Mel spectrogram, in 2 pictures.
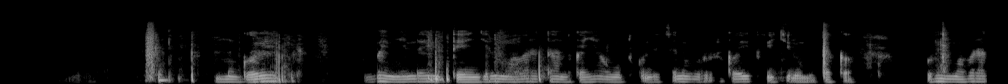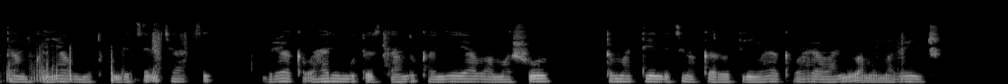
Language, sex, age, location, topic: Kinyarwanda, male, 18-24, Kigali, finance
